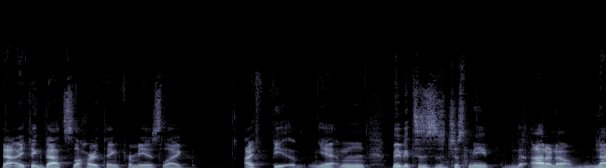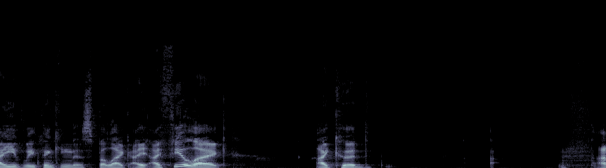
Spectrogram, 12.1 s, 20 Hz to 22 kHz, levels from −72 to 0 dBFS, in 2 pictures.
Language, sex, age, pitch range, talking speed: English, male, 30-49, 105-125 Hz, 170 wpm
